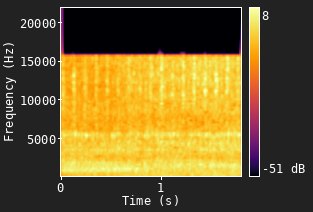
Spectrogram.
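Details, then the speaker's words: Truck V8 diesel (the 143) after water entered the engine, restarted with fresh oil after sitting and warming up: steady even idle, low rumble, no knocks or misses; oil pressure correct; normal idle. "vamos deixar ele dar uma esquentada deixa ele dar uma esquentada né A princípio tá certo é só porque ele ficou parado"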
